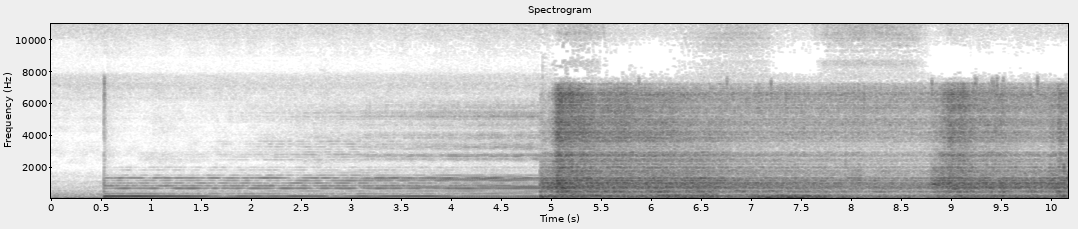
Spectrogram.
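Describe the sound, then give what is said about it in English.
At the start of a music video closing in on a house, a steady, low droning tone gives way to a sudden loud clap of thunder with lightning that rolls on as a heavy, wide rumble, swelling once more near the end. No one speaks. “Music video starts off as like closing in on a house, lightning and thunder and going on.”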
